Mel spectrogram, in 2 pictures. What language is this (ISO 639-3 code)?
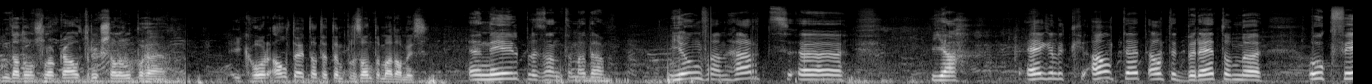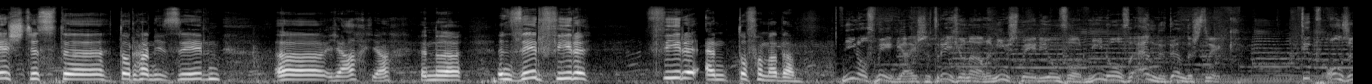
nld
